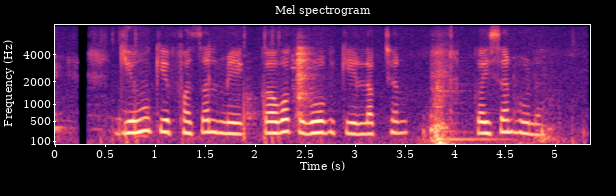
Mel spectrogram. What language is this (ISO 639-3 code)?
bho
